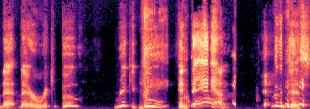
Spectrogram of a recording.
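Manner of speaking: very high, loud, swooping Southern drawl. Retelling a stranger who ran up to the window, in a southern drawl. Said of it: "with a southern drawl".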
